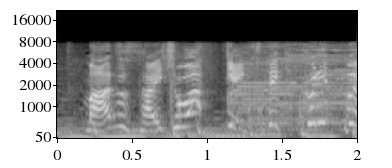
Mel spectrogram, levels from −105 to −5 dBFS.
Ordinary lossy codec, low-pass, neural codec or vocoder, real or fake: none; none; none; real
